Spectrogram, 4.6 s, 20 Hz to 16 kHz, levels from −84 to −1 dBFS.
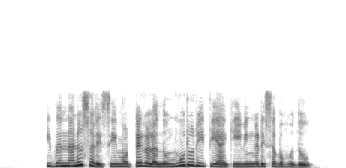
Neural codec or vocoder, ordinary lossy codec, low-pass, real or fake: codec, 16 kHz, 2 kbps, FunCodec, trained on Chinese and English, 25 frames a second; none; 7.2 kHz; fake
